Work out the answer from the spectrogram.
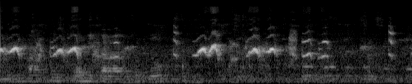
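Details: A pet cockatiel gives two short bursts of warbled, whistling chirps on a live stream, the second burst louder and more tightly grouped.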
